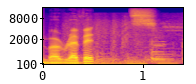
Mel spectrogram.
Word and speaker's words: Moravec: I don't know how to say his name. Mozarek? – Ivan Morevitz.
